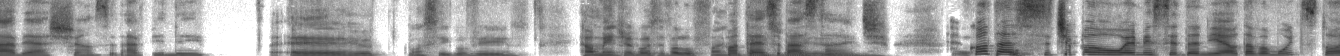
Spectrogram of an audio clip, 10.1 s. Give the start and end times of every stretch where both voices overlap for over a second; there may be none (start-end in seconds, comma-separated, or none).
5.4-6.7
